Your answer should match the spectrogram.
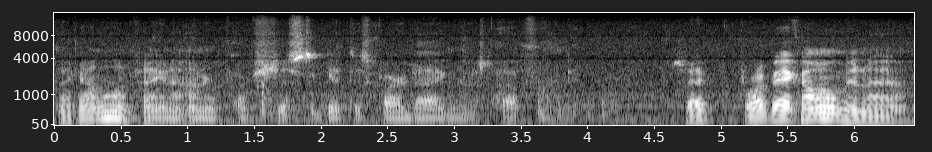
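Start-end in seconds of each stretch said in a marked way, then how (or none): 3.3-4.7 determined whisper. Real, not acted. Determined aside.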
